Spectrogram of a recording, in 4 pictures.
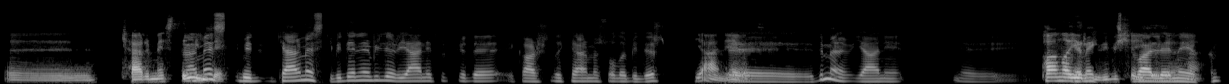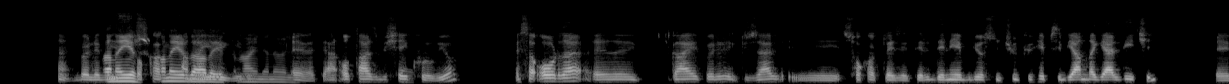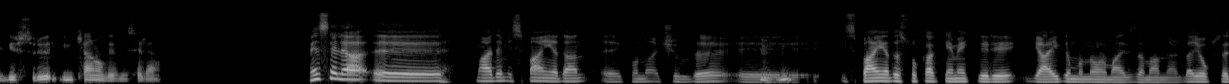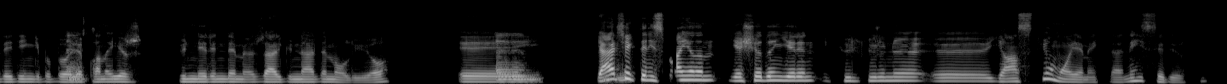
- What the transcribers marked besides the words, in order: tapping; other background noise; unintelligible speech
- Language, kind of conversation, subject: Turkish, podcast, Sokak yemekleri bir şehrin kimliğini nasıl anlatır?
